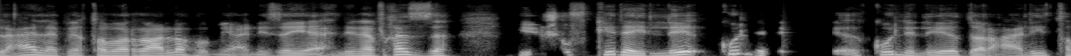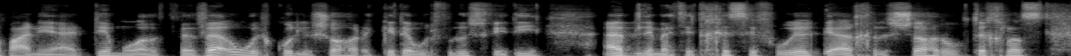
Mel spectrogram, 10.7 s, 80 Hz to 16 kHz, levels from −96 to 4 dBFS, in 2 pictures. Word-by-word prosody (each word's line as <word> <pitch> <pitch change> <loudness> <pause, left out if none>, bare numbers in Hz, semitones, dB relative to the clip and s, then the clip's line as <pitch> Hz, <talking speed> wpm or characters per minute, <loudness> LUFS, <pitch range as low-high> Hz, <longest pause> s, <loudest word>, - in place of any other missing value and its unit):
العالم 140 +2 +1
يتبرّع 130 +3 +3
لهم، 125 - 0
يعني 95 -2 -6
زي 110 +2 0
أهلنا 120 +7 +1
في - - -9
غزة، 135 -8 +2 0.3
يشوف 160 +10 -3
كده 180 -5 +5
اللي 145 +9 +6
كلّ 225 +1 0 0.5
اللي 425 - -4
كلّ 180 -5 -1
اللي 115 0 -2
يقدر 120 -7 +2
عليه 125 +9 -2
طبعًا 105 -6 -1
يقدّمه، 100 +3 -3
في 110 +1 -5
في - - +6
أول - - -1
كلّ - - -5
شهر - - -1
كده 125 -4 -2
والفلوس 115 +5 -6
في - - -9
إيديه، 120 -1 -4 0.3
قبل 130 -3 +4
ما 105 - 0
تتخسف 120 0 -2
ويرجع 125 +4 +1
آخر 110 -3 -4
الشهر 115 +2 +4
وبتخلص، 125 +2 0
120 Hz, 195 wpm, -26 LUFS, 110-135 Hz, 0.5 s, اللي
